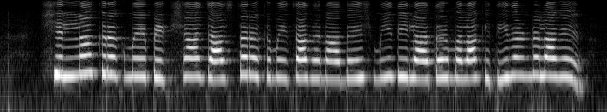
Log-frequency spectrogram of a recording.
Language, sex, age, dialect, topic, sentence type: Marathi, female, 36-40, Standard Marathi, banking, question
